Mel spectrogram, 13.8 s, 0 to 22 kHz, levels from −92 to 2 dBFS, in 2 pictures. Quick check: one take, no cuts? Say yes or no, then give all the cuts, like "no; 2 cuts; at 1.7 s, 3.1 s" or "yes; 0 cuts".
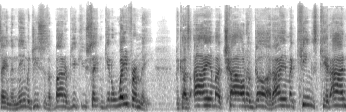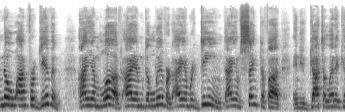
yes; 0 cuts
